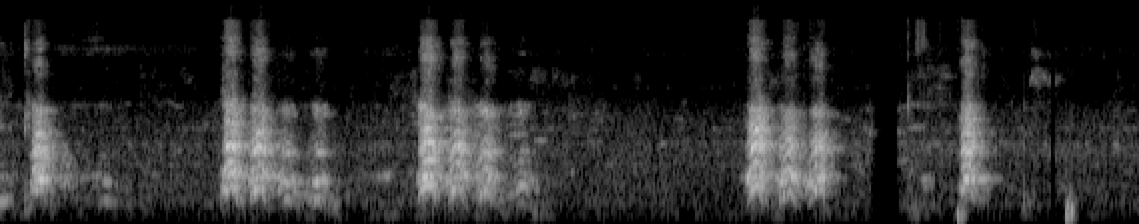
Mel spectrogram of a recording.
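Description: A dog barks in four or five short bursts of several quick barks each, moderately close, with quiet pauses between.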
